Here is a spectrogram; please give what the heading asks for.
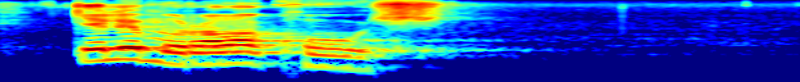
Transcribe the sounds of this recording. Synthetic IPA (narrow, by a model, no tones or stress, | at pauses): kʼɪlɪmʊɾawaq͡χʰoːʃi̥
